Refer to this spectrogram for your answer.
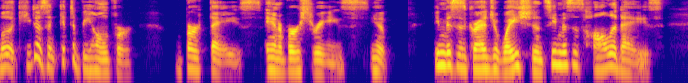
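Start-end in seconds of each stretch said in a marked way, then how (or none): none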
